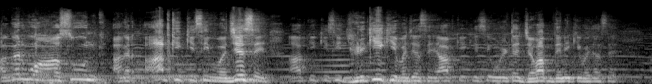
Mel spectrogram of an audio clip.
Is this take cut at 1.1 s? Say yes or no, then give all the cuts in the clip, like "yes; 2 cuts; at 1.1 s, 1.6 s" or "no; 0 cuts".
yes; 1 cut; at 1.1 s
